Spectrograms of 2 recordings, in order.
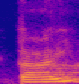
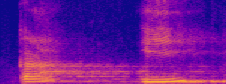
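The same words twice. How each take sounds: First: Kai as one run, KA-i, weight on the A; unbroken KAH-i, front-stressed. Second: Ka-i split by a clear pause; pause between syllables. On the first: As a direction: hit the A of Kai and glide into the i. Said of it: "se carga la voz". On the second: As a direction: break ka-i in two, stopping before the i. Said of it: "se pronuncia con pausa". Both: Shown as a demonstration.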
